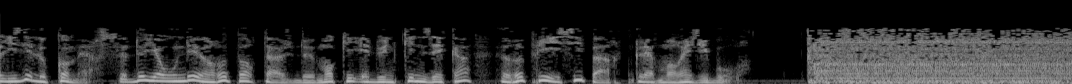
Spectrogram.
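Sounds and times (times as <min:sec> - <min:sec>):
speech: 0:00.0 - 0:09.6
generator powering the flour mill of a bakery in Obili, Yaoundé: 0:08.1 - 0:10.7.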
